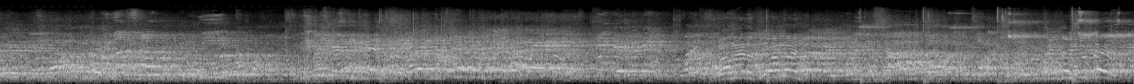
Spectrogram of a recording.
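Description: A crowd of spectators chatters and shouts in an echoing open hall.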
